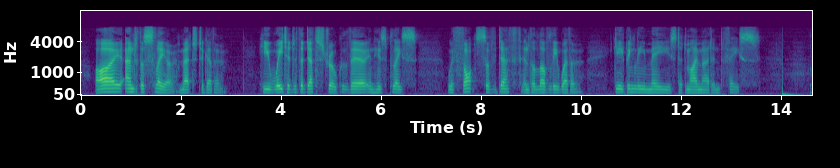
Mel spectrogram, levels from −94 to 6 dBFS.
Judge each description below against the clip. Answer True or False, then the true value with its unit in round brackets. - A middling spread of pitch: False (1.5 semitones)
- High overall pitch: False (130 Hz)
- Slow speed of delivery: True (120 wpm)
